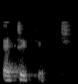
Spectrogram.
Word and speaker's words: etiquette: by the way people etiquette i know is a word which confuses a lot of people the way it is pronounced is etiquette etiquette means manners mannerisms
